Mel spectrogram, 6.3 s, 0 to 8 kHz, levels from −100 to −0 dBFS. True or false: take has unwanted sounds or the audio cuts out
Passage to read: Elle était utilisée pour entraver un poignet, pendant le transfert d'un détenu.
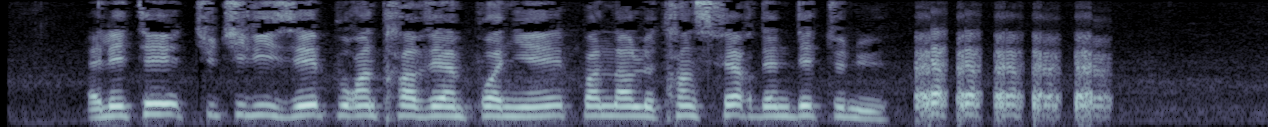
true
